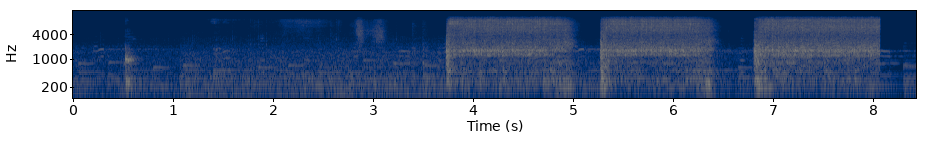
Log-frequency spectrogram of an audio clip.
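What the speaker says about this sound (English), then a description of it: "Then we are going to grind all of our dry fruits." An electric mixer grinder whirs loudly as it grinds pistachios, cashews and almonds into a dry powder. It comes in three hard bursts of about a second and a half each, with short pauses between them, after quieter clattering and handling sounds.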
